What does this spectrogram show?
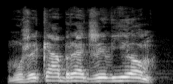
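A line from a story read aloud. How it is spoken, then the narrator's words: Yelled. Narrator (Russian): заорал Алекс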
